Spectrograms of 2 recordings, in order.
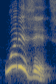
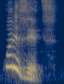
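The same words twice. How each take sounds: First: "What is it" with high falling WHAT; stress on WHAT. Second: Said in the usual way. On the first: Shown as a demonstration. Teacher models the question, high stress on "What". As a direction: hit "What" high, then let "is it" fall away. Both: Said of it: "Olha a entonação".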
